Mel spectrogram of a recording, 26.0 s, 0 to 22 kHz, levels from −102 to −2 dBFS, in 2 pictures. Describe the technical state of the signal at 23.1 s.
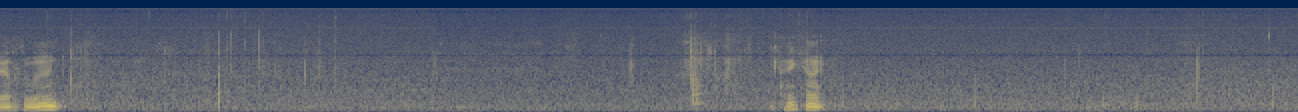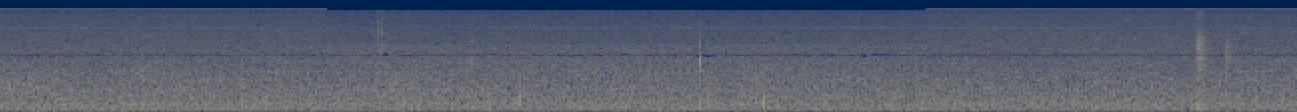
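Nothing is wrong at 23.1 s; the signal is intact at that moment, with no dropout, click, distortion or other audible fault.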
